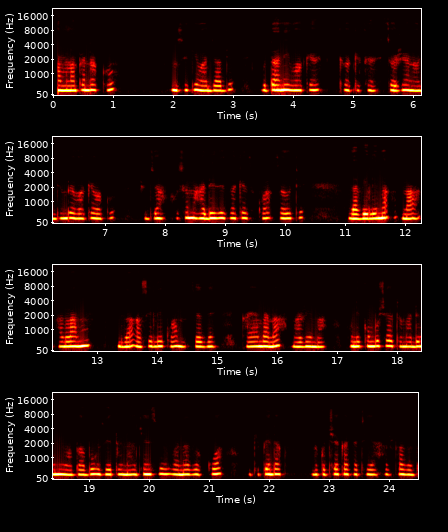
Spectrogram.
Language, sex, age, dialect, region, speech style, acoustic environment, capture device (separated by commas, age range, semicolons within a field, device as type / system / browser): Swahili, female, 25-34, Kenya - Nairobi Sheng-influenced, Kenya, relaxed, silence, mobile / Linux / Chrome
